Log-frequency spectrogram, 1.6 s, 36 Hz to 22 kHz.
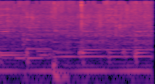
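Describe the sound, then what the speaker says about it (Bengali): Ginger, garlic, turmeric and chili powder fry in oil in a pan for a Bengali baim fish curry, giving a steady, soft sizzle with small crackles throughout and no talking. "আদা রসুনটা মেল্ট হয়ে আসছে, এবার সাথে দিয়ে দিব হলুদের গুঁড়া 2 চা চামচ, মরিচ আধা চা চামচ,"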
